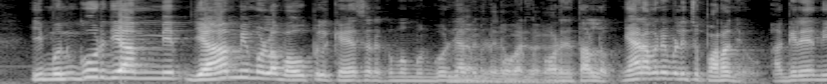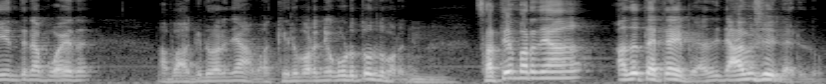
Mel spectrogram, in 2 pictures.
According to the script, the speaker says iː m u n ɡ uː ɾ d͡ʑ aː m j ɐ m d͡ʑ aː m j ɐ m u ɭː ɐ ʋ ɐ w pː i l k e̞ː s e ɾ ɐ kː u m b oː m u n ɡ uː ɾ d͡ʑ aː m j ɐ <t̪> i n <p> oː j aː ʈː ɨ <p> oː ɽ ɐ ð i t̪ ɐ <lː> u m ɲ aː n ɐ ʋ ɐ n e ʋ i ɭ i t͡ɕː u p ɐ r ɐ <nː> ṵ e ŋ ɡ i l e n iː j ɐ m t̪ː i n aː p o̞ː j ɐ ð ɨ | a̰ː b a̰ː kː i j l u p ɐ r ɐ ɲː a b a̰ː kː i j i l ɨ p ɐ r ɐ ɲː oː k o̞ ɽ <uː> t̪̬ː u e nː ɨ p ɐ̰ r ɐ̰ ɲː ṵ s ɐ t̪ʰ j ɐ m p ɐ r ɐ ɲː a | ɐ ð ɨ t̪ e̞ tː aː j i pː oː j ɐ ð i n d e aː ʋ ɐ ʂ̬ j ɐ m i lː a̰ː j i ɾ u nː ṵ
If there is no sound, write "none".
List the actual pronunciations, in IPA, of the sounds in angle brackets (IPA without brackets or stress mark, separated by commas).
t̪, p, k, ɭː, ɲː, u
